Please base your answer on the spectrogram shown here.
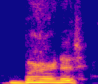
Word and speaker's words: Bernard: Burn it. I always love the way the Brits say Bernard or burn it.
